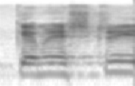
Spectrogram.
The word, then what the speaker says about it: chemistry: या जैसे केमिस्ट्री अगर हम लिखते हैं तो स्पेलिंग क्या लिखते हैं? CHEMISTRY। तो कुछ अपवाद हैं इसमें। जैसे यहाँ पे CH को हम क्या पढ़ रहे हैं? क पढ़ रहे हैं, लेकिन ज्यादातर CH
